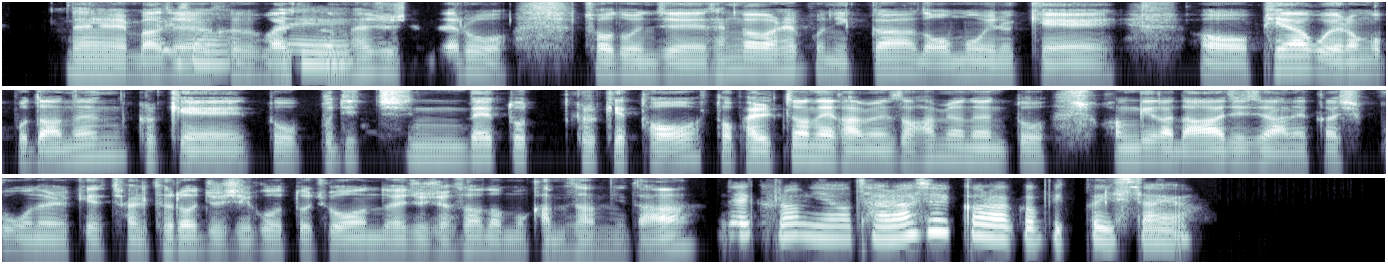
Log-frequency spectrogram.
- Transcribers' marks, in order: other background noise
- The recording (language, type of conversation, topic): Korean, advice, 갈등 상황에서 말다툼을 피하게 되는 이유는 무엇인가요?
